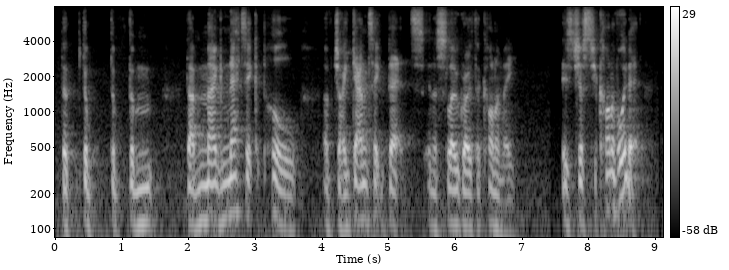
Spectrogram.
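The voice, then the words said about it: British accent. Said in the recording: “It's just a British accent.”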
